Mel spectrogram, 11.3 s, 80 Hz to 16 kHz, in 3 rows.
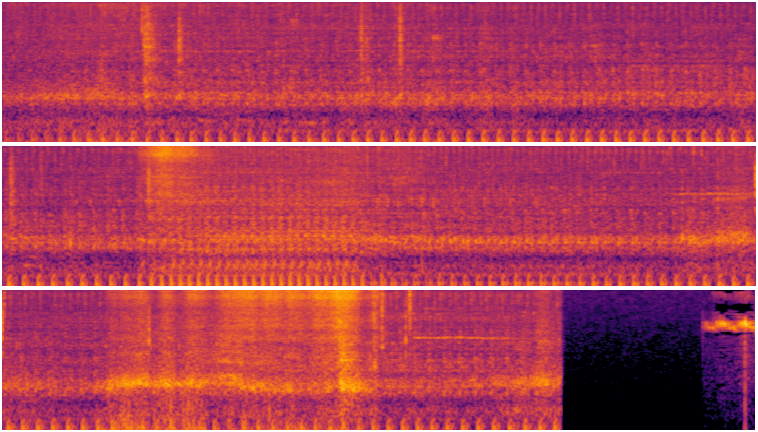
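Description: Bajaj Pulsar NS200's single-cylinder engine running as the motorcycle is ridden, with a louder stretch about halfway through. The sound cuts off abruptly near the end.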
